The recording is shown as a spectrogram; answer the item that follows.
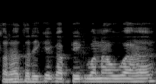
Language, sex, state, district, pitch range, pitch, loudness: Hindi, male, Bihar, Darbhanga, 130-135 Hz, 135 Hz, -23 LUFS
